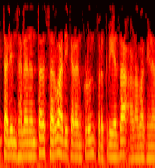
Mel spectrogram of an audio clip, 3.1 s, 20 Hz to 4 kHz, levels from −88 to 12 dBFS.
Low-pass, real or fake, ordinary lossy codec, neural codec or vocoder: 3.6 kHz; real; none; none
